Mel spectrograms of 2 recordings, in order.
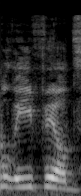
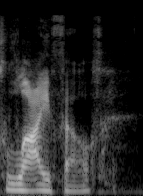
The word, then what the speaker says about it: Liefeld: In the ongoing sub-series, it's pronounced Liefeld.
